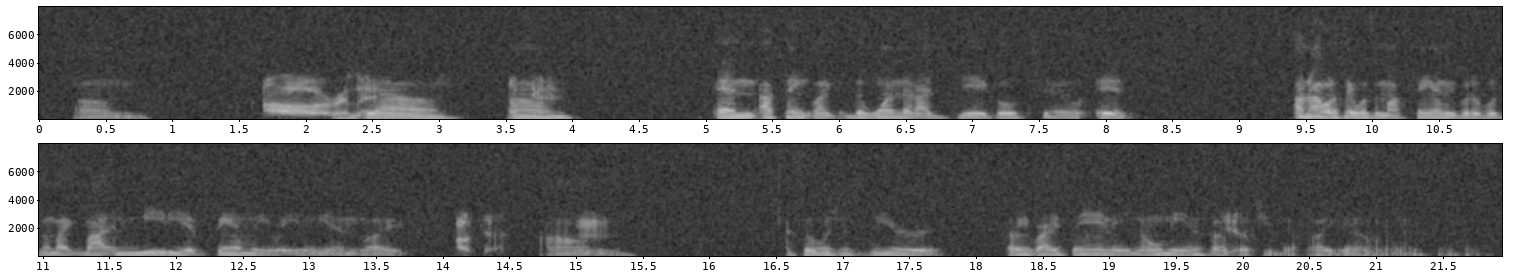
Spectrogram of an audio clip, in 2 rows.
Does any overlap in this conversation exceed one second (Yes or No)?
No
